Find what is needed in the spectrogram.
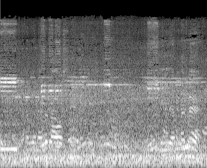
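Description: A man speaking Telugu into reporters' microphones, with road traffic noise in the background.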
